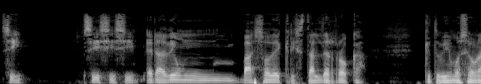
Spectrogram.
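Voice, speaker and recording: A man's very deep, low voice in monotone, flat intonation at a moderate pace, dry and close with no echo over a quiet background. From Madrid, Spain. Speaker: art podcaster and museum worker. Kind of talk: casual interview chat.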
